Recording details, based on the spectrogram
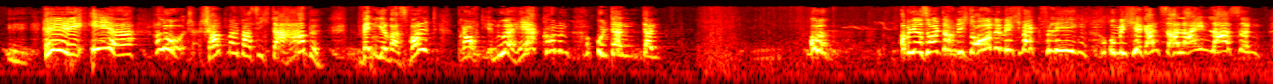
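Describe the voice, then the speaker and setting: Squeaky excitable little goblin kid, stammers, swings all over, old radio play with a bit of noise. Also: male voice, measured pace, full character voice. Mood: pleading, defiant. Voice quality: squeaky, shrill. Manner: stammering excitedly, repeating words, exclaiming. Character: cheeky little male kobold, childish, excitable, easily scared. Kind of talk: 1970s children's radio play acting.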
